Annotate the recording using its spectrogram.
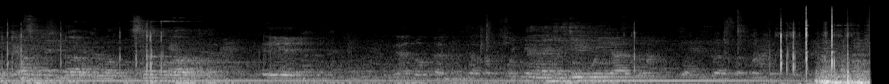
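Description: A young girl recites in a chanting voice through a microphone and loudspeaker.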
